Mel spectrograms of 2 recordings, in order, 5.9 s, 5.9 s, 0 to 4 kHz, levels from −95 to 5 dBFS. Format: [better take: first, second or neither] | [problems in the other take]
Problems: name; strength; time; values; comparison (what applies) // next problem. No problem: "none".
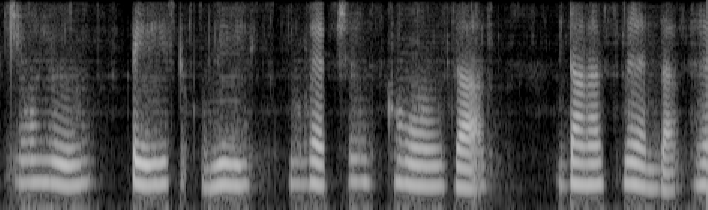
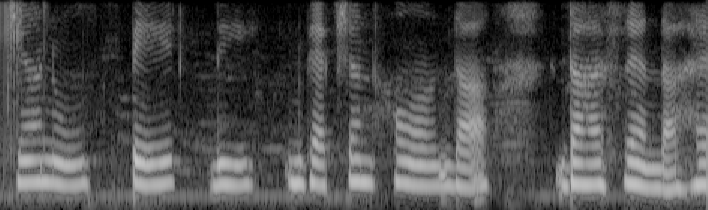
second | noise reduction (neural separator model SepFormer WHAMR!)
